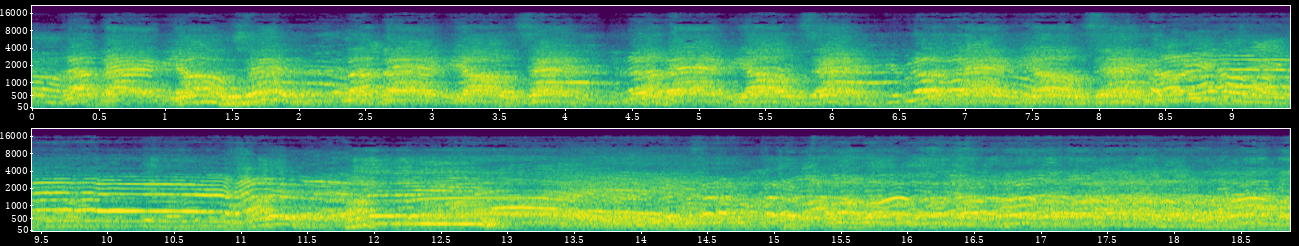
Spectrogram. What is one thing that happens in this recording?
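A man speaks passionately into a microphone over loudspeakers, in an echoing hall.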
